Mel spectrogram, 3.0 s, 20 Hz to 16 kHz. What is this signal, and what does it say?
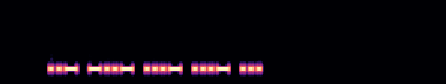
Morse code, heard as a keyed tone, about 44 wpm, 700 Hz. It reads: UXVVS
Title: Code Groups - 5 Letters - 45wpm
